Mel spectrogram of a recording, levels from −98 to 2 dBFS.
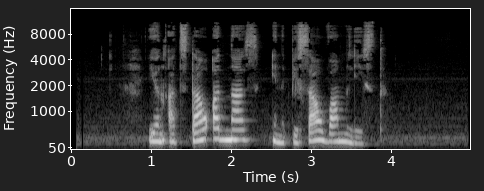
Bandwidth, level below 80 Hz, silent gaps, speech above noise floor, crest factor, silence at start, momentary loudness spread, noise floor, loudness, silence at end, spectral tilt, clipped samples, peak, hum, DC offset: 11 kHz; -72 dBFS; none; 38 dB; 20 dB; 1 s; 15 LU; -62 dBFS; -24 LUFS; 1.2 s; -5.5 dB/octave; under 0.1%; -6 dBFS; none; under 0.1%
